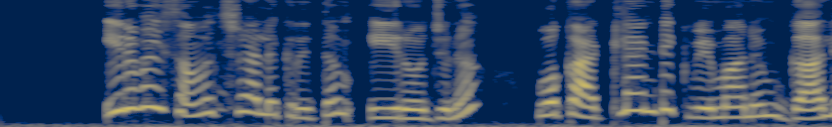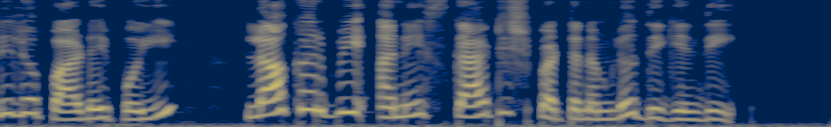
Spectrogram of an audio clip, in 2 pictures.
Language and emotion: Telugu, neutral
